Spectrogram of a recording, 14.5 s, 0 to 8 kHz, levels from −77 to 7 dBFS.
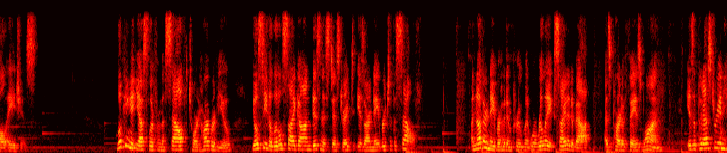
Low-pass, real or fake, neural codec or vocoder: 7.2 kHz; real; none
